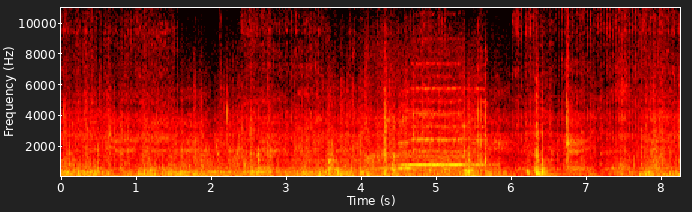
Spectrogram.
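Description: Cyclocross bike riding fast over bumpy grass and mud: steady tyre rumble and frame rattle with many small knocks. About halfway through comes a steady squeal lasting just over a second, and shortly after it a sharp clatter of impacts, the loudest moment.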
